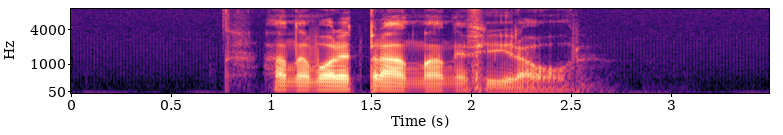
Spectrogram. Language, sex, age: Swedish, male, 50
